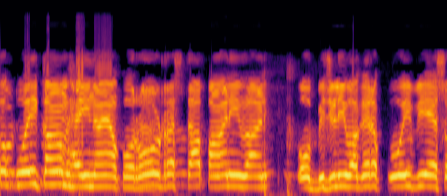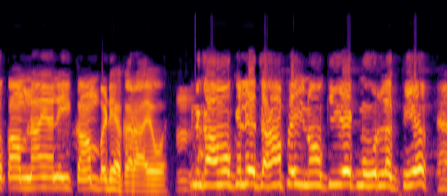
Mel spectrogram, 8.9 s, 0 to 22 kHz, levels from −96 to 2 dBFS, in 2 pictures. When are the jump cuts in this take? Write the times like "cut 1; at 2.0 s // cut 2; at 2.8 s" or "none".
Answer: cut 1; at 6.3 s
